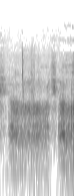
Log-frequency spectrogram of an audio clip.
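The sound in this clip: A large, fierce dog indoors growls in a deep, rough, continuous rumble that runs almost the whole moment, dipping briefly early on and swelling louder at the end.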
